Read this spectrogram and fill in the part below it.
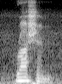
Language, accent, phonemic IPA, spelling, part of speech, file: English, US, /ˈɹʌʃ(ə)n/, Russian, adjective / noun / proper noun / verb, En-us-Russian.ogg
- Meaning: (adjective) 1. Of or pertaining to Russia or Russians 2. Of or pertaining to the Soviet Union 3. Of or pertaining to Rus 4. Of or pertaining to the Russian language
